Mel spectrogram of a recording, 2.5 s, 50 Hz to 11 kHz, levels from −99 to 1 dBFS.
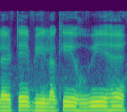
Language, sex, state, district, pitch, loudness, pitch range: Hindi, male, Jharkhand, Ranchi, 115 Hz, -13 LUFS, 110-120 Hz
